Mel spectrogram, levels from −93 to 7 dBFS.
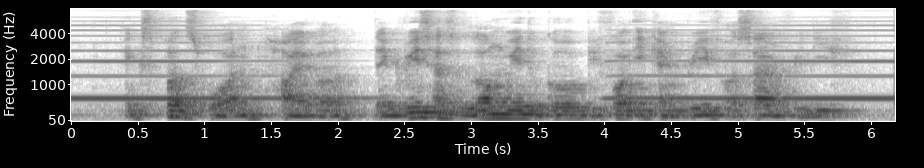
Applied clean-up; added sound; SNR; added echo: none; Wind instrument, woodwind instrument; 11 dB; reverberation time 0.8 s.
